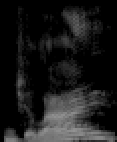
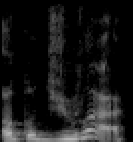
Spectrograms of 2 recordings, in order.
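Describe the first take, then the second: First: The stress falls on the usual syllable. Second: The stress falls on an unusual syllable. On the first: This is the month name as normally said. "I never knew that they meant July" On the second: This is how the relatives said the name. "because they said it like that"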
